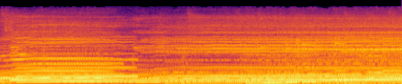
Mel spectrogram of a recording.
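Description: Gospel vocal group singing in close harmony, several voices holding long sustained chords. The voices come in together right after a brief pause, and the chord shifts about a second and a half in.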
